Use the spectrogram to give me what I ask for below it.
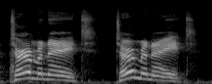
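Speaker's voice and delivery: high, loud robotic repeating command; polite butler robot. Acted. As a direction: bark it like a droid. Butler droid activates, robot voice.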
